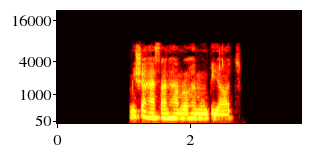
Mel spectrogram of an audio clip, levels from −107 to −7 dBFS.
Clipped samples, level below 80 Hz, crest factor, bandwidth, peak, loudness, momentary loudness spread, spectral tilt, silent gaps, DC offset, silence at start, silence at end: under 0.1%; -66 dBFS; 18 dB; 8 kHz; -10 dBFS; -27 LUFS; 8 LU; -4.5 dB/octave; none; under 0.1%; 1.1 s; 0.95 s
